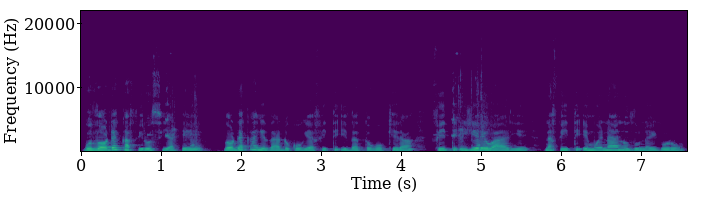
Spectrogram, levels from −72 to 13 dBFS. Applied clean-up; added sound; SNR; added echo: neural mask model RNNoise.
